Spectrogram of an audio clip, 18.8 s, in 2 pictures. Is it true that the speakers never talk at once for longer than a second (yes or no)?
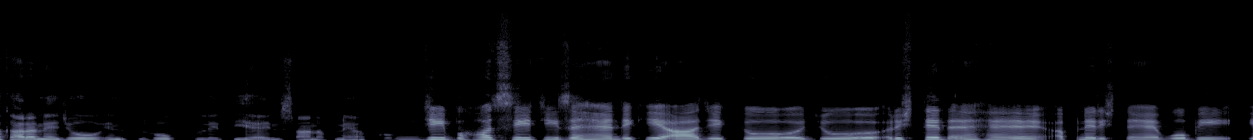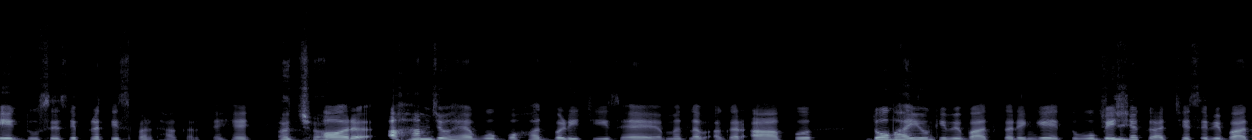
yes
